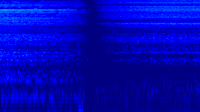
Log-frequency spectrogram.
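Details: Steady hiss of high-pressure air through a simple plastic fluidic pressure-controlled ventilator prototype with PEEP, PIP and rate settings, briefly dipping and returning as it cycles; test device, not on a patient.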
